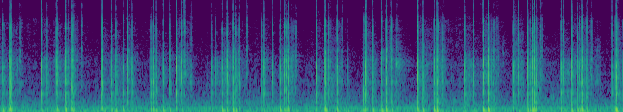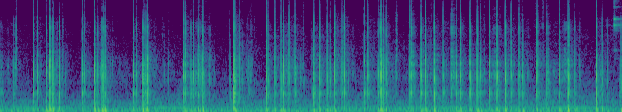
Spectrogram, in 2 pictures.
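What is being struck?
Paper book.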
